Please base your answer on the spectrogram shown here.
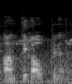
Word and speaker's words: Antti Kauppinen: Pronounce it? Yeah, Antti Kauppinen.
